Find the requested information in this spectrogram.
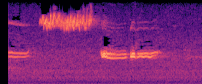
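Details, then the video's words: A robin marking out its territory gives thin, high, sweet whistled notes in two brief phrases, one near the start and a longer one after a pause, over a soft outdoor hush. "Robin Bird Singing"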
